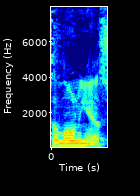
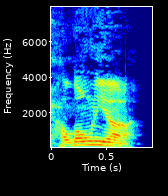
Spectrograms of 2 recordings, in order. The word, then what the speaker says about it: Holownia: And I am Travis Holownia.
